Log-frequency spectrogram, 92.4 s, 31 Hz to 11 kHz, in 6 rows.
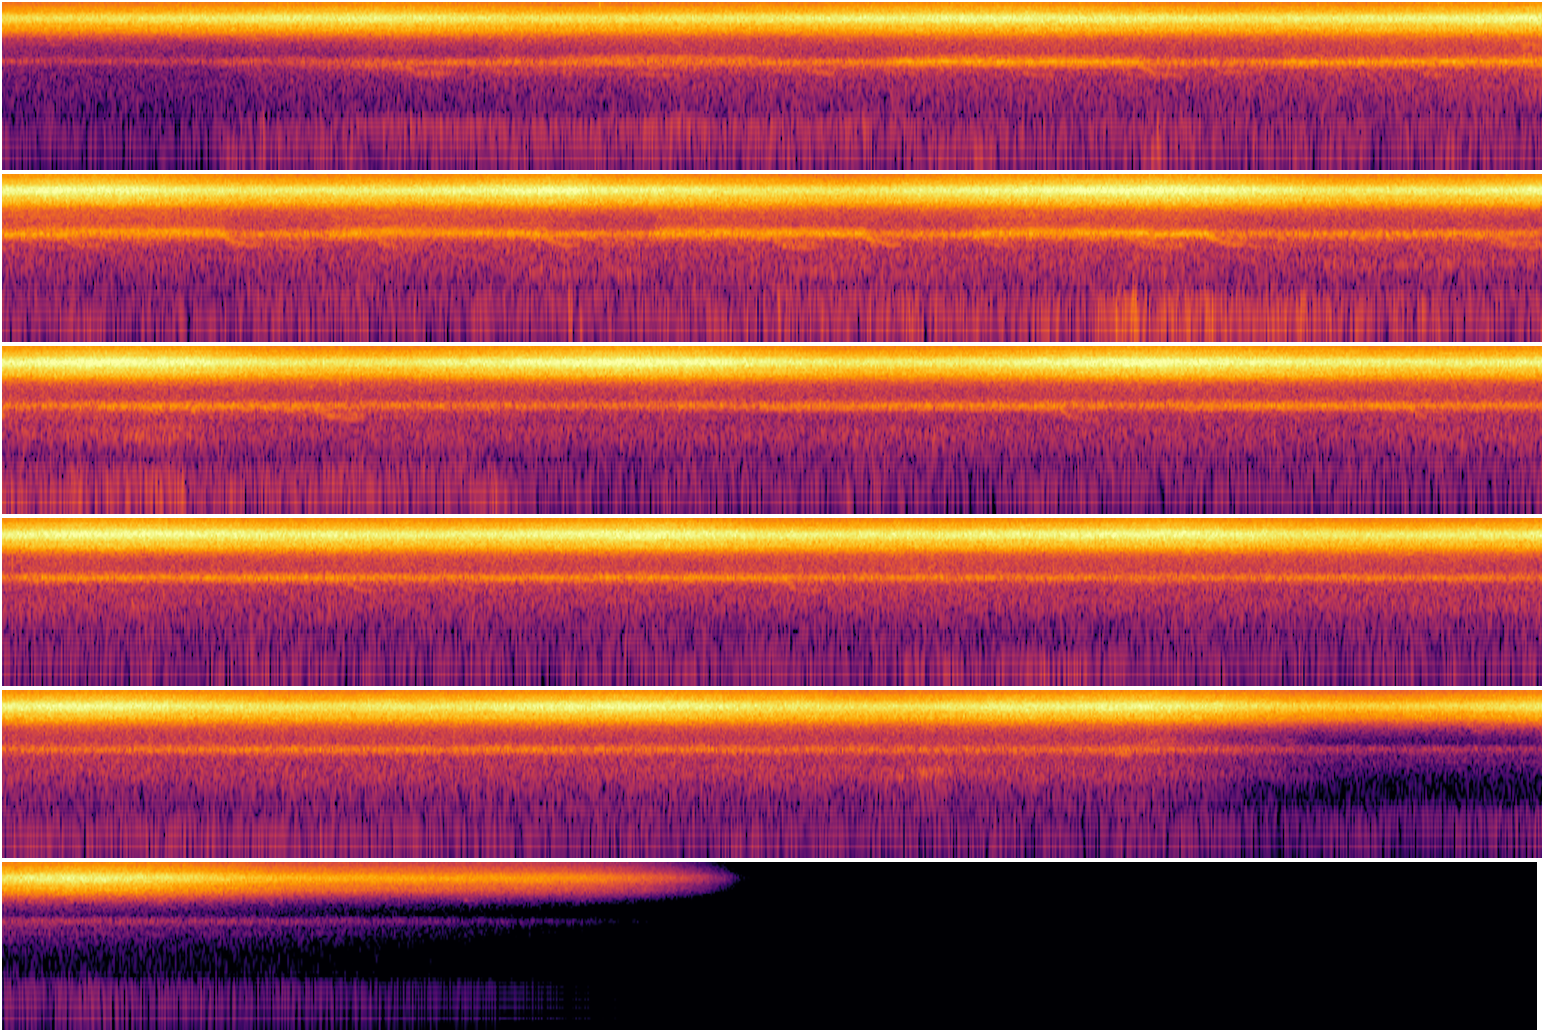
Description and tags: i recorded cicadas with shure sm58 to digital recorder
insect, cicada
